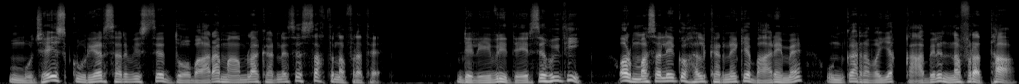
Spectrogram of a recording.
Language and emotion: Urdu, disgusted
